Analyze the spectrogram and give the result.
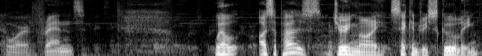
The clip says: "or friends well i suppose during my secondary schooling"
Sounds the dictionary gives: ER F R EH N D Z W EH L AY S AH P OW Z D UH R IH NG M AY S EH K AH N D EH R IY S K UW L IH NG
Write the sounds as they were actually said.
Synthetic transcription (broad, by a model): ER F R EH N D Z W EH L AY S AH P OW Z D UH R IH NG M AY S EH K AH N D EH R IY S K UW L IH NG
